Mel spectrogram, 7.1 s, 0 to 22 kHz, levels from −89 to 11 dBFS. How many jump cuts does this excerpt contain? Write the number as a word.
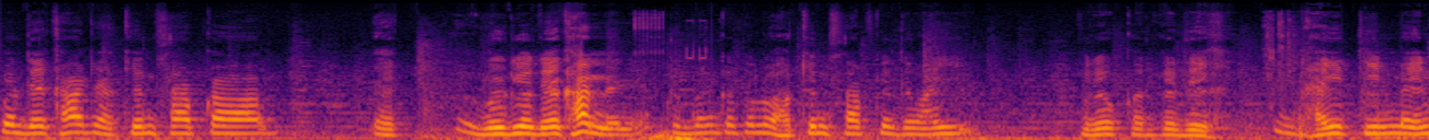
two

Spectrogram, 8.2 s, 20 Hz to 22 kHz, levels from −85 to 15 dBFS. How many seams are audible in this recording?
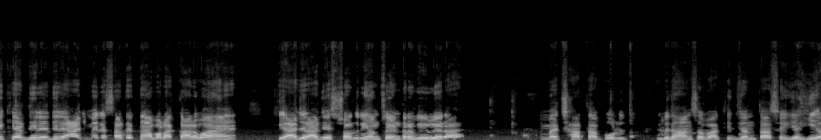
one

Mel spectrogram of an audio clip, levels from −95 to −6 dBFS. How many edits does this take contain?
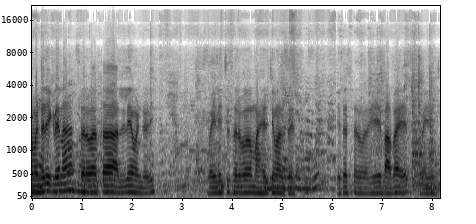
one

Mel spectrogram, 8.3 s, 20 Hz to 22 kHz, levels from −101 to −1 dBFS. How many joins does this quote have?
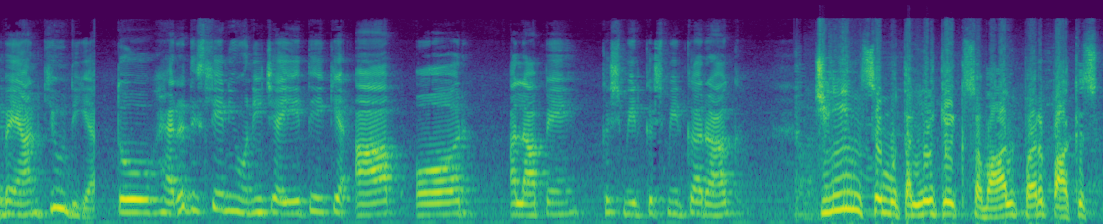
one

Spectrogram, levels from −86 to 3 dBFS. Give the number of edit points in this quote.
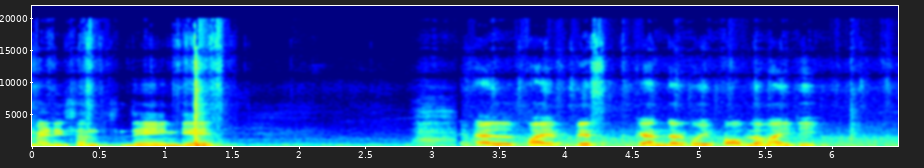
one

